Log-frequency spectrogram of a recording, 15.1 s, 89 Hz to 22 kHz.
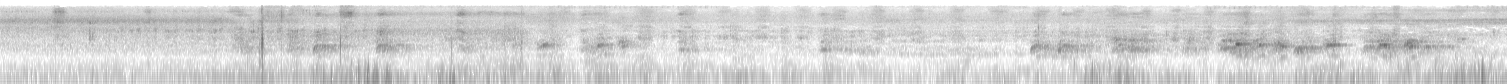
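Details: French Bulldogs born on 21 and 23 June 2017, heard indoors giving irregular whimpers and short soft yelps, the bursts coming and going over rustling and handling noise, busier toward the end.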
